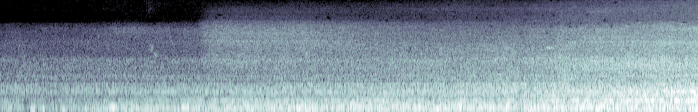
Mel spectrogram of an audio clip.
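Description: Electric-hauled freight train approaching on the rails, its rumble growing steadily louder, with a steady hum coming up out of it toward the end.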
